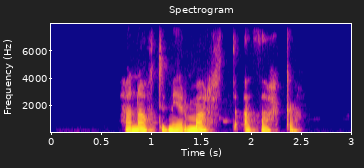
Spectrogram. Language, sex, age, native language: Icelandic, female, 20-29, Icelandic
